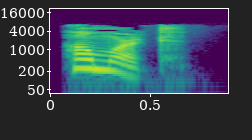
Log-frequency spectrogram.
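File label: "homework", US English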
